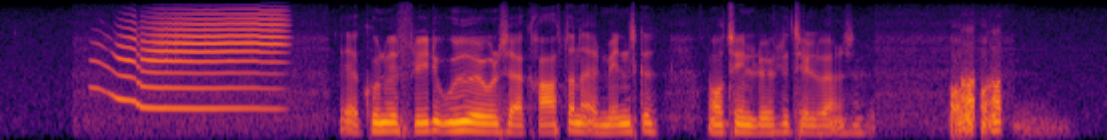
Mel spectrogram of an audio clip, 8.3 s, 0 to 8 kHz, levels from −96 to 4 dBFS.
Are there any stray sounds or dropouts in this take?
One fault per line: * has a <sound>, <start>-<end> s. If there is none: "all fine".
* has a squeak, 0.7-2.2 s
* has a laugh, 7.1-7.5 s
